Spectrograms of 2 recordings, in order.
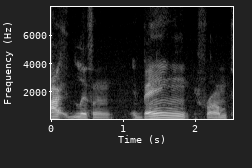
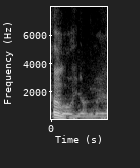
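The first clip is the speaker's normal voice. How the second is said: mock put-on voice, pitched much lower; 2 semitones lower than usual. Telling a story, the speaker answers a man's greeting in his whitest voice. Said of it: "But I put my whitest voice".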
